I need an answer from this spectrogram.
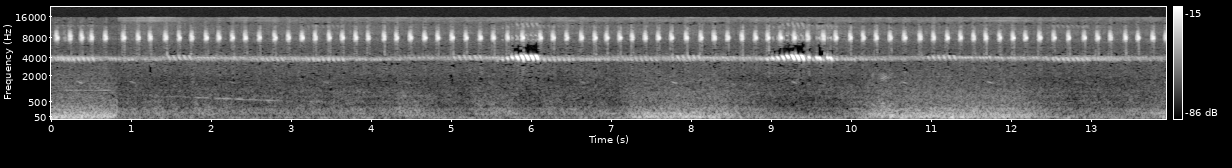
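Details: Autumn insect chorus in Japan, a continuous high ringing trill with fast regular pulses above, two brief louder swells midway, and a soft low rumble underneath.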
